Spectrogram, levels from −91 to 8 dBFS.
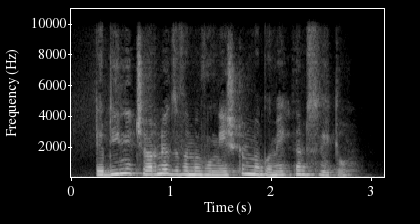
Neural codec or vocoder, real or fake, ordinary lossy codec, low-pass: codec, 24 kHz, 1 kbps, SNAC; fake; none; 9.9 kHz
